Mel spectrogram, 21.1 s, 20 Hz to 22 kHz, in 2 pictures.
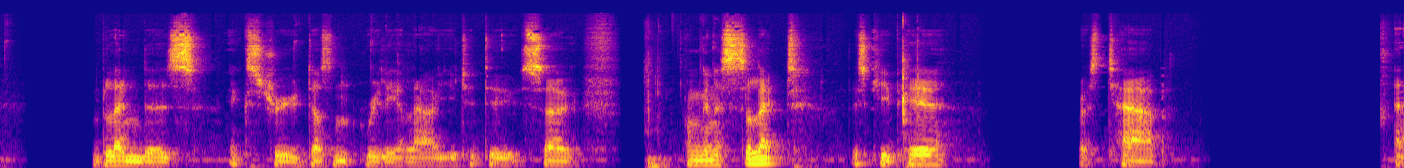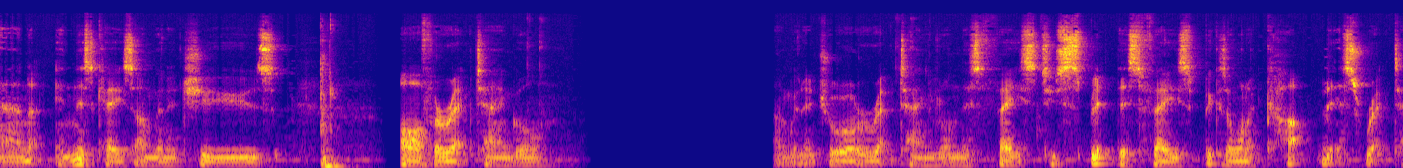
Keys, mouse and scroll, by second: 0.0 scroll, 0.4 middle click, 2.8 middle click, 4.9 s, 5.4-6.5 drag, 6.8 Tab, 9.9-11.1 middle drag, 12.9 r, 14.6 click, 17.4 click, 18.4 middle click.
